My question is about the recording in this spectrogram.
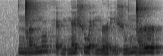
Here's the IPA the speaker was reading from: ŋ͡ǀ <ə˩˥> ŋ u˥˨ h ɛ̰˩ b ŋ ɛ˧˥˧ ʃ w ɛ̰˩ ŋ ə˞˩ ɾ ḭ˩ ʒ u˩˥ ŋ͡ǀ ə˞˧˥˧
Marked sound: correct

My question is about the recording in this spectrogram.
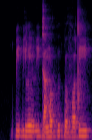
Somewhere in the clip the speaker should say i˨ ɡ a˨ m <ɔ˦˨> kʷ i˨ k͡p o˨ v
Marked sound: incorrect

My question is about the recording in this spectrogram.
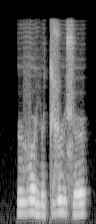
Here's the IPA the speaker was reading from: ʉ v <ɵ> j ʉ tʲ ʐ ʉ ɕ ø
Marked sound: correct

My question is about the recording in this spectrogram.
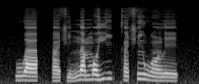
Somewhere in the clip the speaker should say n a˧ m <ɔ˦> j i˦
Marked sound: incorrect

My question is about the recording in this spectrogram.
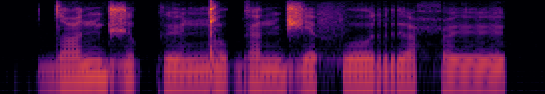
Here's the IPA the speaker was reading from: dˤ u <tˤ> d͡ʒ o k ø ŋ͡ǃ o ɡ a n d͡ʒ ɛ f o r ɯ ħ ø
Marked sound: incorrect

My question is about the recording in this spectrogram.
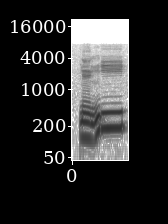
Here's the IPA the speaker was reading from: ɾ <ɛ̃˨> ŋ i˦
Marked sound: correct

